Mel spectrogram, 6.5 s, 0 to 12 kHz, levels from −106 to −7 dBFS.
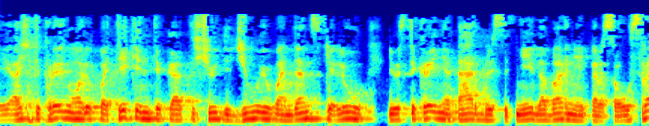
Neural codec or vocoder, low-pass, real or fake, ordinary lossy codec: autoencoder, 48 kHz, 128 numbers a frame, DAC-VAE, trained on Japanese speech; 10.8 kHz; fake; MP3, 32 kbps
